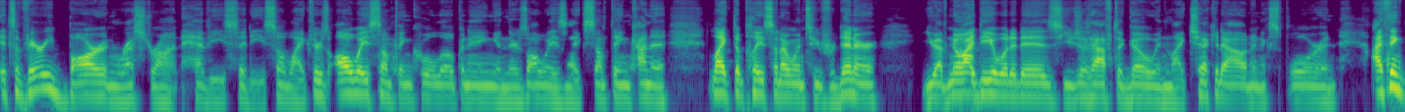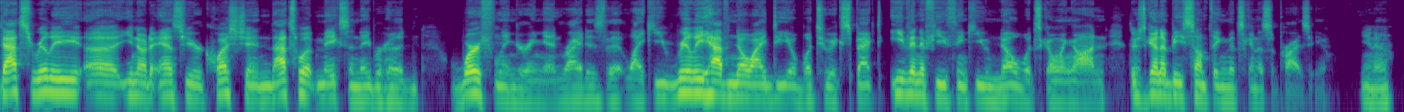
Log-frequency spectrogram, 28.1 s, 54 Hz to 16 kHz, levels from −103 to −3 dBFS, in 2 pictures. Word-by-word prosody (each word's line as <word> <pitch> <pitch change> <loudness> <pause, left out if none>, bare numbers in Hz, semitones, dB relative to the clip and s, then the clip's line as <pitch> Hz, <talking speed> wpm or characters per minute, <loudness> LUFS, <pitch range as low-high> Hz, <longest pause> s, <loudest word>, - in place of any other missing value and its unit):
it's 140 +3 -4
a - - -3
very 170 +7 +1
bar 125 +2 +3
and 100 -4 -6
restaurant 95 -2 -6
heavy 95 -4 -8
city, 85 -3 -9
so, 110 - -4
like, 95 -3 -7
there's 130 -4 -3
always 140 -1 +5
something 110 -2 -5
cool 115 0 -8
opening, 105 -1 -7
and 95 0 -9
there's 100 -1 -8
always, 105 -2 -5
like, 100 - -8
something 110 0 -3
kinda, 105 -3 -3 0.4
like 140 -4 +7
the - - +2
place 135 +2 0
that 130 - -2
I 120 - +5
went 115 -2 -3
to 110 -1 -4
for 100 +1 -8
dinner, 115 -4 +2 0.5
you - - -2
have - - 0
no 130 +1 +7
idea 135 0 +6
what 125 -1 +2
it 120 +1 0
is, 115 -3 -1
you 105 - -7
just 115 +1 -6
have 115 -1 +2
to - - -5
go 105 0 -3
and, 100 +1 -6
like, 90 -1 -7
check - - -2
it - - -1
out 110 -2 -1
and 100 -1 -8
explore, 105 0 -7
and 95 -1 -10 0.4
I 145 - +9
think 195 -5 +9
that's 140 +1 +7
really, 145 -1 +3
uh, 125 -1 0
you 115 +2 -6
know, 120 -1 +1
to - - -3
answer 125 0 -1
your 110 -3 -4
question, 105 -7 -2
that's 135 +4 +4
what 140 - +1
makes 110 +1 -3
a 100 - -7
neighborhood 95 -3 -8 0.3
worth 140 +6 +4
lingering 90 -3 -10
in, 90 +1 -10
right? 100 0 -6
Is 100 -1 -11
that, - - -11
like, - - -7
you 115 -1 -5
really 145 +1 +5
have 130 -3 +8
no 115 -1 +2
idea 105 -1 -3
what 100 +1 -9
to 100 - -6
expect 95 - -3
even 135 -1 +1
if 125 - -3
you 220 -2 -1
think 210 -2 -9
you 105 -2 -5
know 105 +3 -3
what's 95 - -5
going 85 -1 -7
on, - - -2 0.2
there's 120 -5 -4
gonna 130 -1 +5
be 120 0 -2
something 100 -5 -1
that's 95 - -5
gonna - - -13
surprise - - -8
you, - - -33 0.4
you 100 - -11
know? 90 +2 -9
110 Hz, 215 wpm, -24 LUFS, 100-125 Hz, 0.5 s, I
